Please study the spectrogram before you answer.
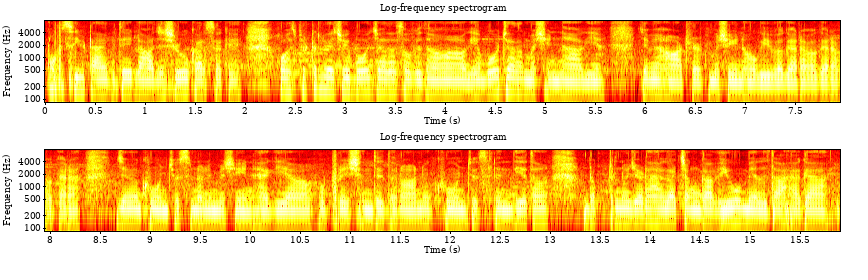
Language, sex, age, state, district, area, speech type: Punjabi, male, 18-30, Punjab, Firozpur, urban, spontaneous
